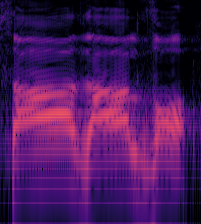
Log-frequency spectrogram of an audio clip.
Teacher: سا کا مخرج جو ہے زبان کا سرا اوپر کے دانتوں کے کنارے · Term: حروف السویہ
